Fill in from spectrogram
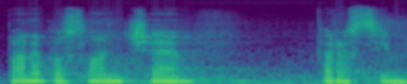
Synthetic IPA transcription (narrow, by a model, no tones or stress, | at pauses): panɛposlant͡ʃɛ | pɾosiːm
